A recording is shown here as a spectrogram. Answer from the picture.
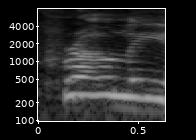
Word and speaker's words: Crowley: Crowley um aliser Crowley actually he said he was asked how do you say your name says well you see it crowly if you think me holy and crowy if you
